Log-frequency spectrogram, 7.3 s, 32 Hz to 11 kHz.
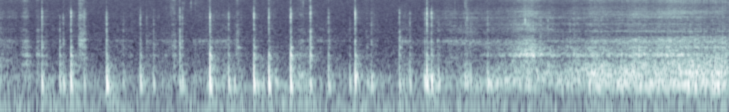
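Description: Long painted nails of both hands scratch along the grain of a large solid maple butcher block tabletop, making about 19 short, dry, irregular scrapes with a woody low thump. After about five seconds they blur into a steadier, slightly louder rasping scratch.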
